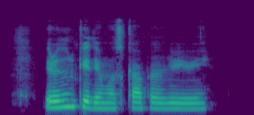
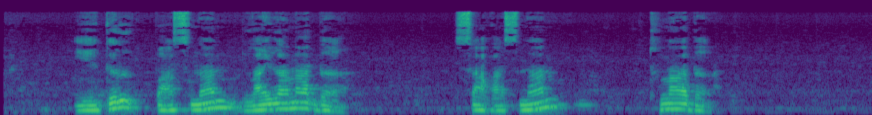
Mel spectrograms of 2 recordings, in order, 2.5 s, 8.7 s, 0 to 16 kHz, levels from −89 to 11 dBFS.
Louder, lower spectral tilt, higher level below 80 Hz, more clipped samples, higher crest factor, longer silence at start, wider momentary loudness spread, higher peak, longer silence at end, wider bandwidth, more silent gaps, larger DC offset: second, -28 LUFS vs -21 LUFS; first, -6 dB/octave vs -4.5 dB/octave; second, -72 dBFS vs -52 dBFS; neither; about the same, 20 dB vs 20 dB; second, 0.2 s vs 0.75 s; second, 9 LU vs 16 LU; second, -10 dBFS vs -4 dBFS; second, 0.5 s vs 1.6 s; second, 9.4 kHz vs 12 kHz; neither; neither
